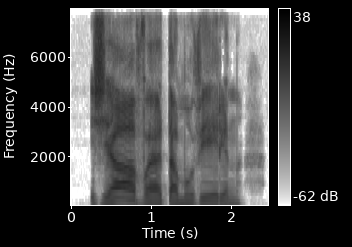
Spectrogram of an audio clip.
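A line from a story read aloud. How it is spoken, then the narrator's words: Calm. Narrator (Russian): спокойно ответил Млеткин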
